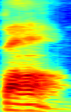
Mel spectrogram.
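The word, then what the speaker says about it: bombe: And this machine to the right is called a bomb, but it's spelled like bomb with an E at the end.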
